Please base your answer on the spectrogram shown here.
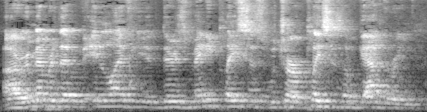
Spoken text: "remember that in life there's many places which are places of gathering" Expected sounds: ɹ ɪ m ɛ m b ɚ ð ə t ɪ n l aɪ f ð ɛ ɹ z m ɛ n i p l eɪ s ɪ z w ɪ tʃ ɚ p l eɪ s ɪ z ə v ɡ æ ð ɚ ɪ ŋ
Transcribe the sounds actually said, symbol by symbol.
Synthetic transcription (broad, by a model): ɹ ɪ m ɛ m b ɚ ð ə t ɪ n l aɪ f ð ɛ ɹ z m ɛ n i p l eɪ s ɪ z w ɪ tʃ ɚ p l eɪ s ɪ z ə v ɡ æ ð ɚ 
